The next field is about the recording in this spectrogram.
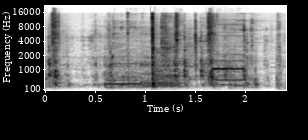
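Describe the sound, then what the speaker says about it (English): A sewing machine running in reverse to back-stitch the seam of a doll dress, giving short bursts of mechanical whirring and clicking at close range with brief pauses between them. "Back stitch, which just means make your machine go backwards."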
